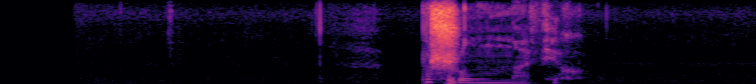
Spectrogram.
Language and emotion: Russian, angry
